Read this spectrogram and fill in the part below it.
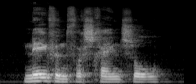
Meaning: side effect
- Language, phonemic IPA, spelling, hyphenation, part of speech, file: Dutch, /ˈneː.və(n).vərˌsxɛi̯n.səl/, nevenverschijnsel, ne‧ven‧ver‧schijn‧sel, noun, Nl-nevenverschijnsel.ogg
